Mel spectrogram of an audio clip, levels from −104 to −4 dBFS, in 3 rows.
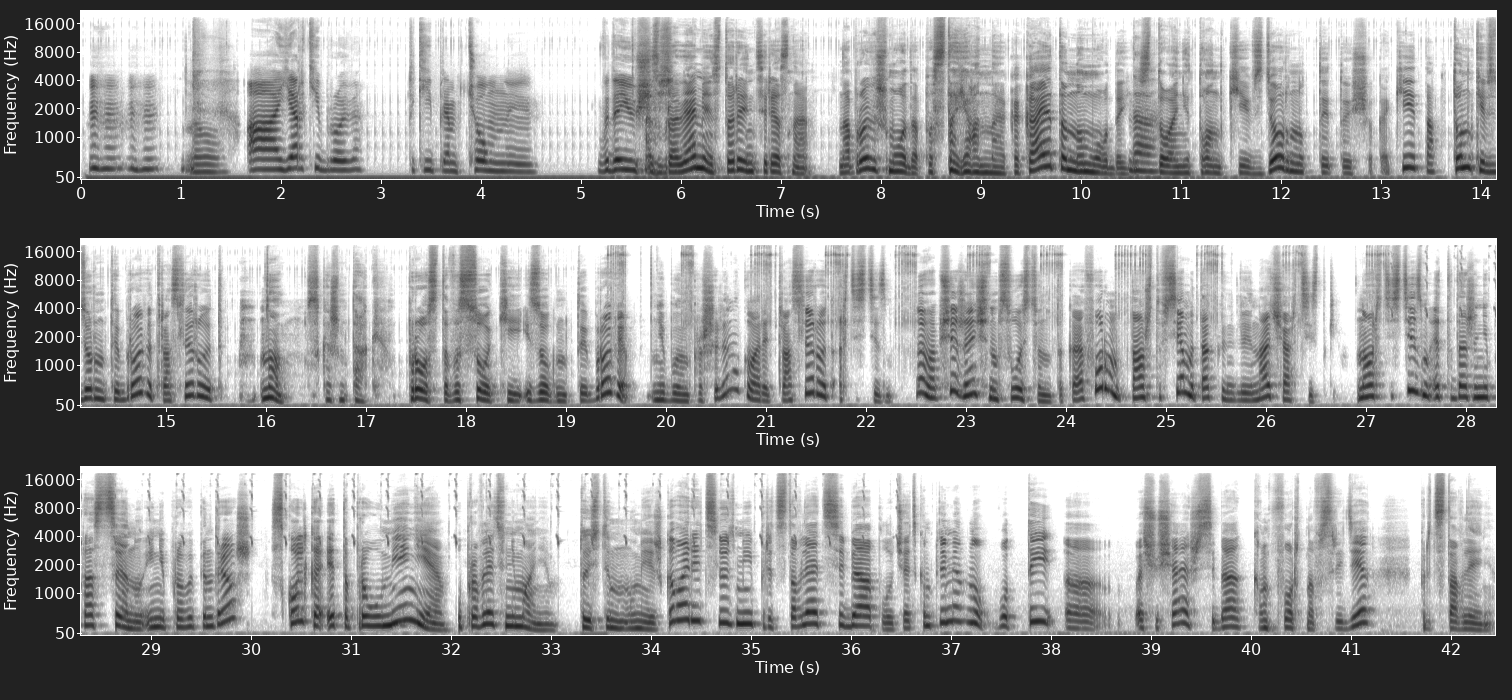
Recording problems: machinery noise; faint; throughout; 25 dB below the speech

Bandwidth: 18.5 kHz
